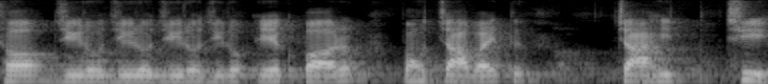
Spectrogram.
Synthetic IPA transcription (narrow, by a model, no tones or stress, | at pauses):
t͡ʃʰʌd͡ziɾod͡ziɾod͡ziɾod͡ziɾoʔekpʌɾpʌɦũt͡saβʌjt̪ | t͡ʃaɦit͡ʃʰi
